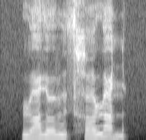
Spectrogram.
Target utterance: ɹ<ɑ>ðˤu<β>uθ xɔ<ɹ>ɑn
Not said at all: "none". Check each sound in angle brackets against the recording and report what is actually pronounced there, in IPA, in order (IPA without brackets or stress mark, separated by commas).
ʌ, β, ɹ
